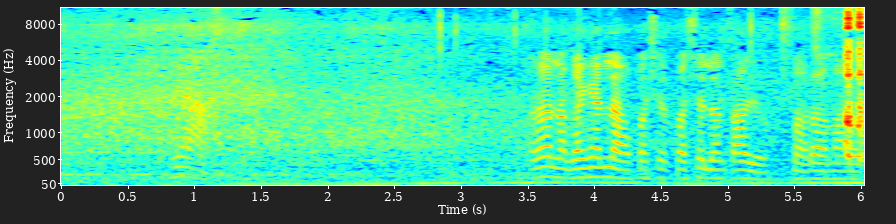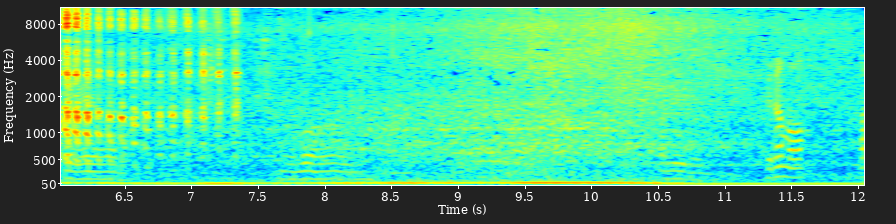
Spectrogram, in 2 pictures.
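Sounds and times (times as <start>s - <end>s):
bus passing by: 7.3s - 11.4s.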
